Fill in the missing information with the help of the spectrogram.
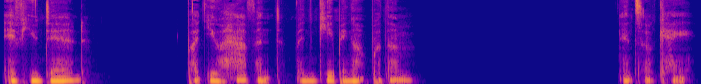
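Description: Slow, soft-whispering woman, breathy and dark. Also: sits low, steady tone, dry recording, clean studio sound. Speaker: sleep podcast host. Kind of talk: whispered ASMR sleep talk.

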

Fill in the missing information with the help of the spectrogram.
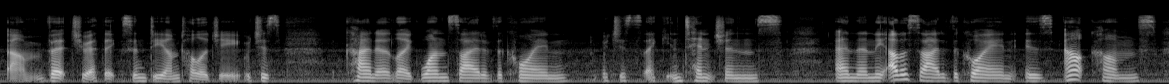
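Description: A woman podcast host thinking aloud in a casual, reflective monologue, with some hesitancy as she feels for words. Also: low voice. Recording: faint air conditioner hum. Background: humming air conditioner.

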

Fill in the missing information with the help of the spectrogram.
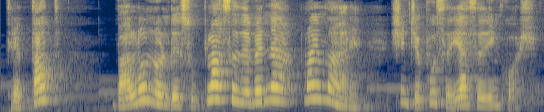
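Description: Lady reading a bedtime story to kids, gentle, lively up-and-down voice, soft music behind. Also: high voice. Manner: gentle, addressing children.

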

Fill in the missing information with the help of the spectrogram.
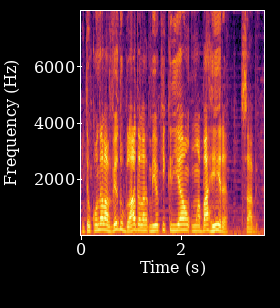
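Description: A man's voice: sits high, fairly quick, a bit bright, faint music behind. A man with a Brazilian Portuguese accent hosting a casual podcast chat, rambling and correcting himself as he goes. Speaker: podcast host.

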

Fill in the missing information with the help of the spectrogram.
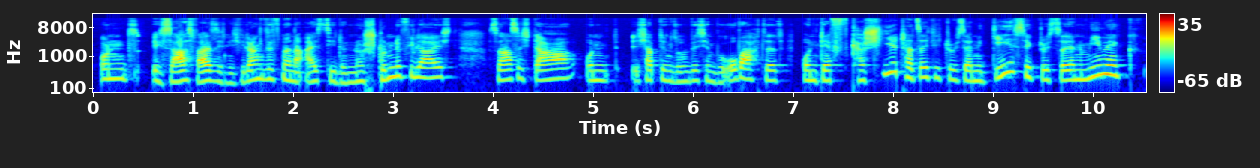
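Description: A woman's voice: lowish voice, moderate pace, darkish tone. A young woman hosting her own podcast in a casual, chatty monologue, joking about herself and often leaving sentences unfinished. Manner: chatty, self-deprecating, loses track of sentences. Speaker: podcast host. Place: sitting on her bedroom floor.

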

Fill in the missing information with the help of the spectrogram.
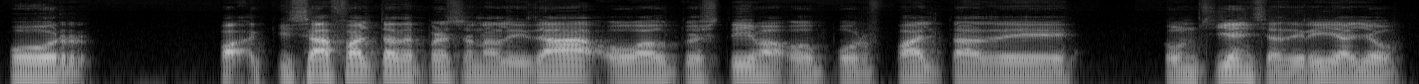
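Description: A man's voice: mid-range voice, fairly even intonation, unhurried, fairly bright tone, smooth. Argumentative Dominican man, explaining at length. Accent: Dominican Spanish. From Dominican Republic. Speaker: podcast co-host. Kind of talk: casual chat.

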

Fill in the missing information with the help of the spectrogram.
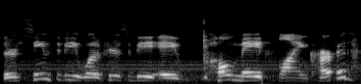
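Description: A man's voice: high-pitched, normal speed, background noise. Man narrating a tabletop game, lo-fi. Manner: relaxed narration with many fillers. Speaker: game master. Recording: dull lo-fi sound with faint music.

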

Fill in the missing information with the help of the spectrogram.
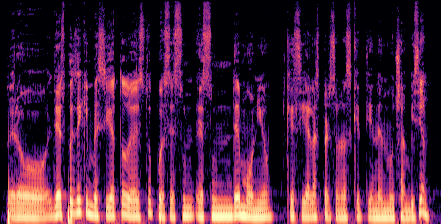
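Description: A young man with a Mexican accent tells a personal story on a podcast. He talks in a lively way and acts out, with his own voice, the dialogue he remembers. His voice sits at a medium pitch. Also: fast talker. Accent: Mexican Spanish. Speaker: podcast guest, influencer.

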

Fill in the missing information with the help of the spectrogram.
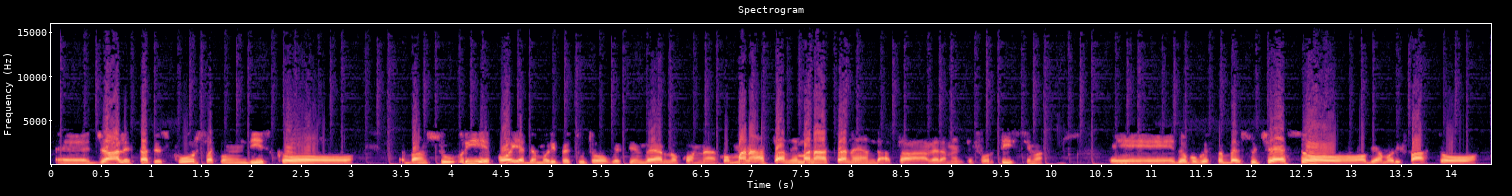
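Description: A man's voice: medium pitch, measured pace, a little mellow, dry recording, faint music behind. Easygoing man talking over the phone. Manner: easygoing, repeats words. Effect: heard over a phone line. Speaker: guest DJ and producer. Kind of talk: casual interview chat.

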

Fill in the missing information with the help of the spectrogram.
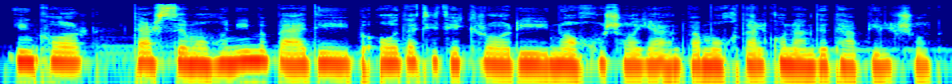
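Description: Dark, gravelly woman narrating a story. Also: fairly low pitch, flat delivery. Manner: measured, reflective storytelling. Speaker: audiobook narrator. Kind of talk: first-person audiobook narration.

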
